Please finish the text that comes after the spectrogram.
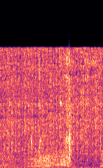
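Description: A goat in the horror video game Devour gives a short, wavering bleat that sits low in a constant hiss of background ambience, with no talking over it.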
